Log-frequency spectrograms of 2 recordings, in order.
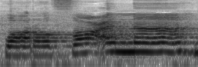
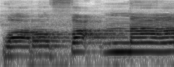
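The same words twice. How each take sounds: First: The 'ain is bounced with an echo. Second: The 'ain flows smoothly without an echo. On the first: The speaker calls it wrong. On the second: The speaker calls it right. "Ain itu dialirkan"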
